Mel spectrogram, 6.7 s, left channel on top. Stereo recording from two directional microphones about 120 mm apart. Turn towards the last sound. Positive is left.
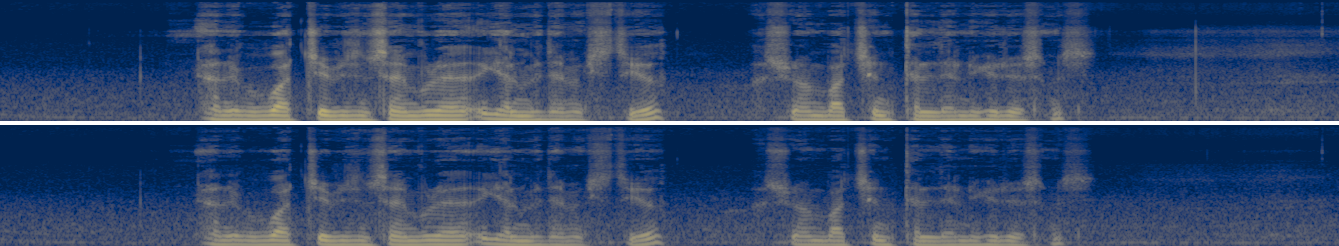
turn(degrees=15)  # may be behind; listen again after turning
